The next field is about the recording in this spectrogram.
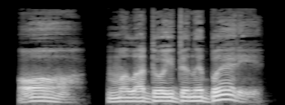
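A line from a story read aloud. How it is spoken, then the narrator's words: Familiar whisper from behind. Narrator (Russian): знакомый шепот ударил мне в затылок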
